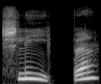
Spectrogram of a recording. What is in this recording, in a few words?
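"slipe", Norwegian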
